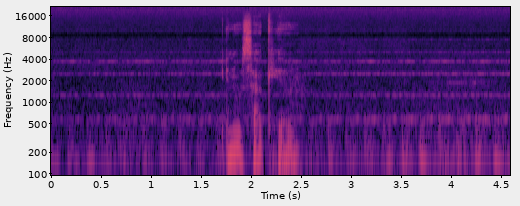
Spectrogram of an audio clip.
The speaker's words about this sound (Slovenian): In tako či trak se je vklopil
